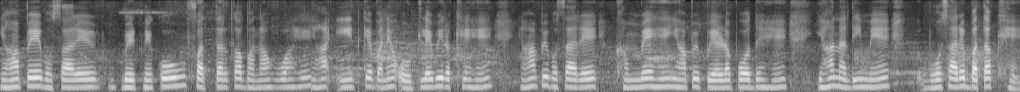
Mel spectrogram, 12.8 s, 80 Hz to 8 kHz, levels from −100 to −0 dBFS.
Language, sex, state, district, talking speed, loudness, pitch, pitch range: Hindi, female, Andhra Pradesh, Chittoor, 190 wpm, -19 LUFS, 200 Hz, 190-210 Hz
